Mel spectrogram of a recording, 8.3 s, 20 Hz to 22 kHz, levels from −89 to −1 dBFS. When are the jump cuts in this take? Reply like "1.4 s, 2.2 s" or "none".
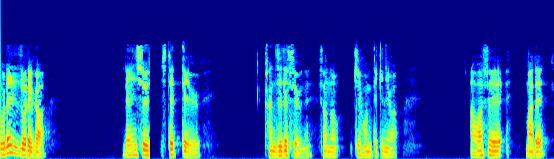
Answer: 2.2 s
